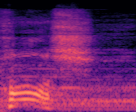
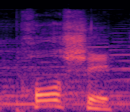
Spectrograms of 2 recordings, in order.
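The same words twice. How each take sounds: First: The word ends without a final vowel sound. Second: The word ends with an audible final vowel. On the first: The speaker calls it wrong. "It's not Porsche" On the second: The speaker calls it right. "There's an E at the end"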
